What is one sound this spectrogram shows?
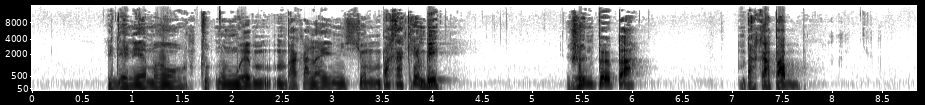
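A middle-aged man speaks with animation over a phone line.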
